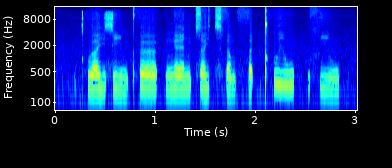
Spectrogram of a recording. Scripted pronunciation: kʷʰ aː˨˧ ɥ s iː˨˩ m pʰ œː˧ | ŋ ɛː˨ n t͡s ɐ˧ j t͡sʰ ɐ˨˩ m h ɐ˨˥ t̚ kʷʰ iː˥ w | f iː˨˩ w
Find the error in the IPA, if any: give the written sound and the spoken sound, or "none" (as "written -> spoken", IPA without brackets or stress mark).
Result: ɥ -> j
